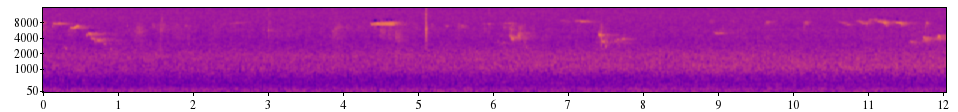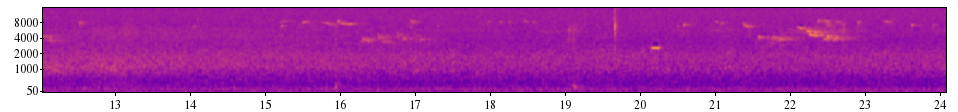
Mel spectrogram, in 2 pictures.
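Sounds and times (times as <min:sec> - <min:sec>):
small birds chirping: 0:00.0 - 0:07.9, 0:15.2 - 0:17.4, 0:18.0 - 0:24.0.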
